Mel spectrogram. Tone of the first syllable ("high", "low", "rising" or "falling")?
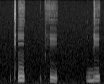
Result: high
